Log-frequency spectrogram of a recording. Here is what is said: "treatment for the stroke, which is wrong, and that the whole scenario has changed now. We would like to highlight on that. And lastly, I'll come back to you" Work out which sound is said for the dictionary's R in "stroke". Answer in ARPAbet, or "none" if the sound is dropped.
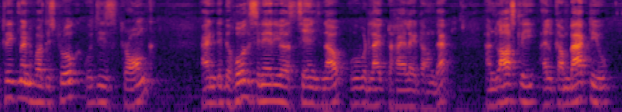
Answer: R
